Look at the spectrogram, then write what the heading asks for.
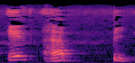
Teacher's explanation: Ini ba yang pertama harus melebur kepada huruf yang kedua. Maka disebut idgham.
